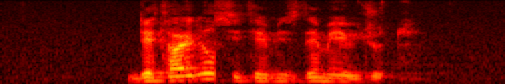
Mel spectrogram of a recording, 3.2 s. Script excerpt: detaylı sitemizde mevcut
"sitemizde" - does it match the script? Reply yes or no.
yes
